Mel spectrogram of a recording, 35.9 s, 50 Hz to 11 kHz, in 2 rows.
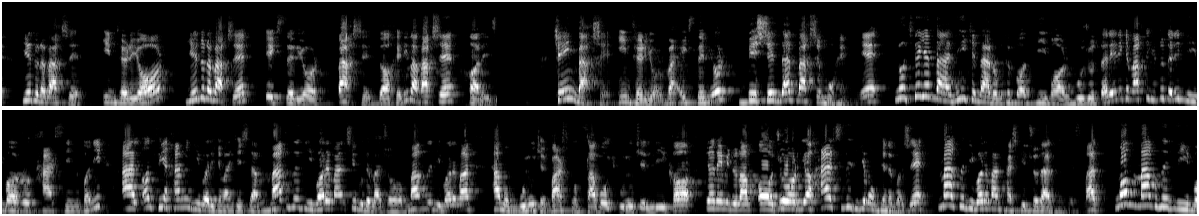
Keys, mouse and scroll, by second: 7.7 F9, 21.6-35.8 drag.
